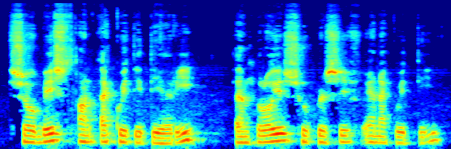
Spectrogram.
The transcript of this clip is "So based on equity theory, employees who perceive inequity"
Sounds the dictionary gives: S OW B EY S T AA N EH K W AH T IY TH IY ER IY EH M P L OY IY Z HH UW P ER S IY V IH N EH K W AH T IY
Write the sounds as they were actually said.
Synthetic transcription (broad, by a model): S OW B EY S T AA N EH K W AH T IY T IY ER IY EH M P L OY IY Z HH UW P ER S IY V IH N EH K W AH T IY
